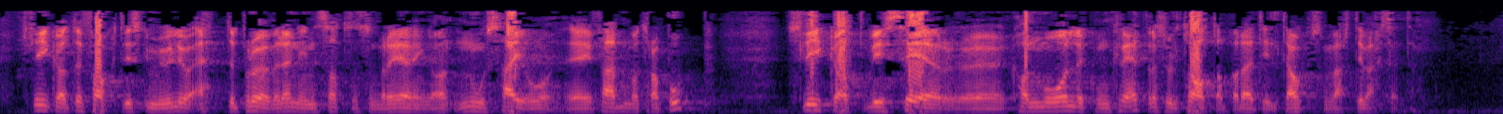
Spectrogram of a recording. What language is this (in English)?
Norwegian Nynorsk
